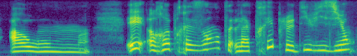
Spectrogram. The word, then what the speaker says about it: Aum: Alors le mot sanskrit Aum se prononce comme Aum et représente la triple division du temps, état d'éveil, état de rêve et sommeil profond.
